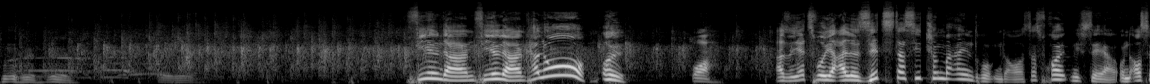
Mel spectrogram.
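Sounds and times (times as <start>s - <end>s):
speech: 0.0s - 0.9s, 1.6s - 2.2s, 4.1s - 7.2s, 7.8s - 11.4s
audience applause: 0.0s - 8.8s.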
